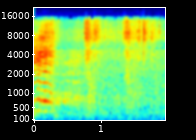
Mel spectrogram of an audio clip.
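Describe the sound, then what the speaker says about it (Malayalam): A large goat offered for sale at a livestock market gives a single loud, close bleat, followed by faint background voices. "നല്ല നീട്ടും വലുപ്പമുള്ള നല്ലൊരു ആട്"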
